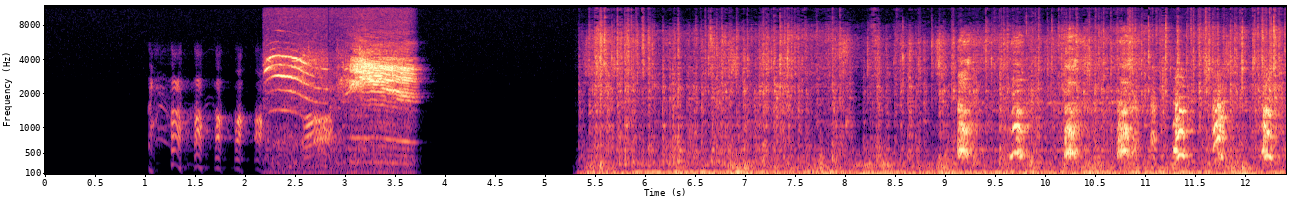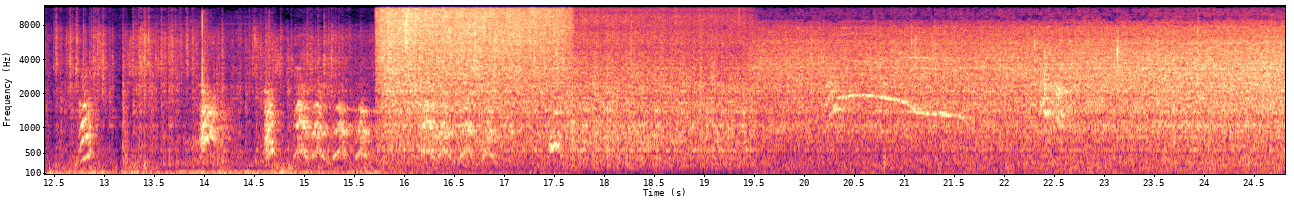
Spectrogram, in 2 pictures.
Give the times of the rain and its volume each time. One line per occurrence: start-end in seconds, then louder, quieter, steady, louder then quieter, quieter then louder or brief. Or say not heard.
5.3-24.7 steady.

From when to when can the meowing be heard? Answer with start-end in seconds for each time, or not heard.
2.1-3.8, 20.1-21.6.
